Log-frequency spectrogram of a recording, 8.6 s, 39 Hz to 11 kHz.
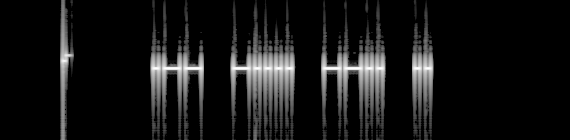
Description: Morse code, heard as a keyed tone, about 15 wpm, spaced as for 11 wpm, 700 Hz. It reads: W6ZI
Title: USA Call Signs - 4 Characters - 2x Character Spacing - 15wpm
